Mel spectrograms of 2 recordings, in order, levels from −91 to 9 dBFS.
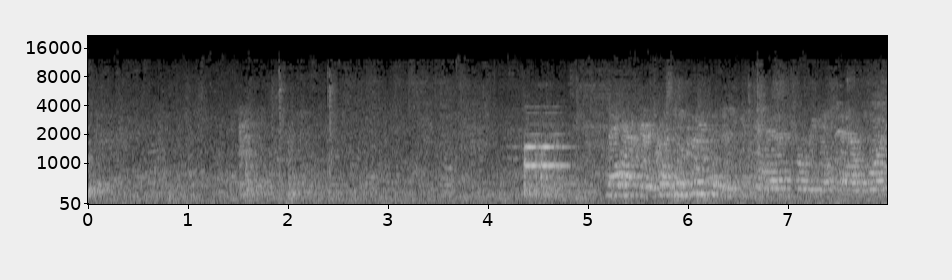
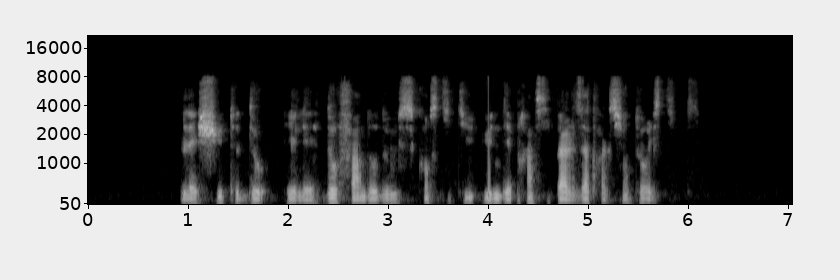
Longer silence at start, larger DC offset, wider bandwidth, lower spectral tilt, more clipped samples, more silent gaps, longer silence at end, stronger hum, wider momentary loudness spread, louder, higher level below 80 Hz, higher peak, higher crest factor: second, 0 s vs 0.95 s; neither; first, 14 kHz vs 8.2 kHz; about the same, -4.5 dB/octave vs -5 dB/octave; neither; neither; second, 0 s vs 1.2 s; neither; about the same, 14 LU vs 14 LU; about the same, -27 LUFS vs -28 LUFS; first, -50 dBFS vs -62 dBFS; second, -10 dBFS vs -6 dBFS; second, 18 dB vs 24 dB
